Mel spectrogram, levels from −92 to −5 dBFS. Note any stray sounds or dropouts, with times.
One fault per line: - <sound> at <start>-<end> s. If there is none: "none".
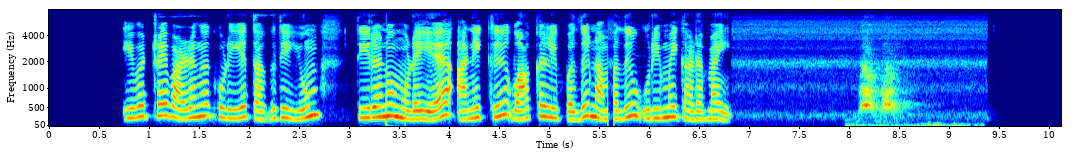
- dropout at 5.6-5.7 s
- bark at 8.0-9.4 s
